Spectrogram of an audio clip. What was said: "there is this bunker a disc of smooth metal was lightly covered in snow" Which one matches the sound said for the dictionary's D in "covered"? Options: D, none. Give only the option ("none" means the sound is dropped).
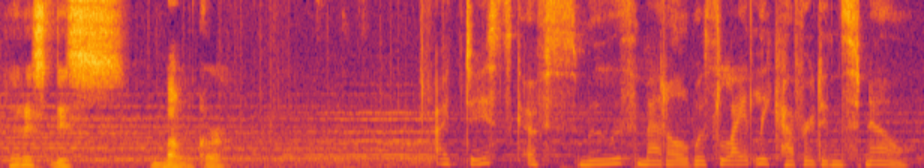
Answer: D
